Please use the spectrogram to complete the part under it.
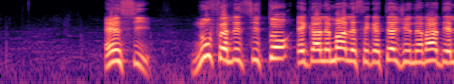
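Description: A man reads out a statement into a microphone, close by.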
